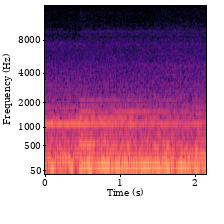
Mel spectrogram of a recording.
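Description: Low, uneven rumble of a ship underway, with a few long held tones of ambient music over it.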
